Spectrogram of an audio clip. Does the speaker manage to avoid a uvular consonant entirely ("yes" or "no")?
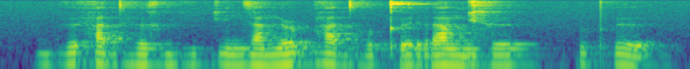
yes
